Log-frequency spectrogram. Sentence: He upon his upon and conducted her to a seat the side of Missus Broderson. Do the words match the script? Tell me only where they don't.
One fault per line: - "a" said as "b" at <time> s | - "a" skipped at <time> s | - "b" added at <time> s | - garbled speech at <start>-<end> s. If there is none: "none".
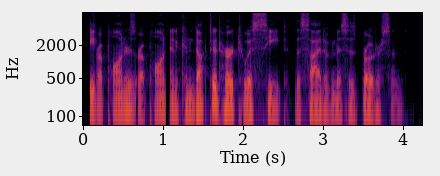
none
